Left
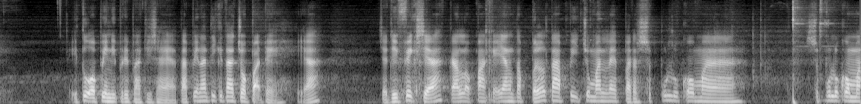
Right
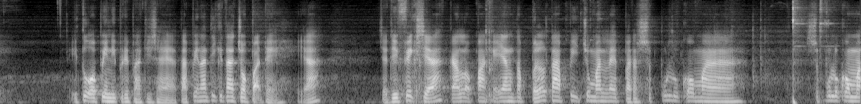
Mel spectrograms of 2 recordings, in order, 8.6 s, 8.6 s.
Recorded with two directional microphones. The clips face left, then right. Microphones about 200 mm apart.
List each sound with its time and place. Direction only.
0.7 s speech: 35° left (ahead or behind)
